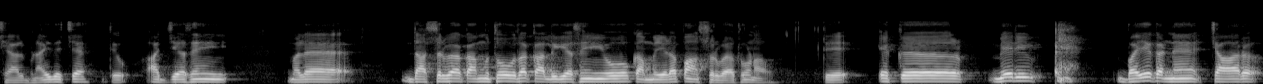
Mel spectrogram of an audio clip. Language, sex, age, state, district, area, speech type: Dogri, male, 60+, Jammu and Kashmir, Reasi, rural, spontaneous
